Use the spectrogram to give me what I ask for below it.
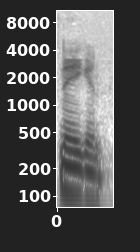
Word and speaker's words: Negan: It's Negan. Negan. What do you think it is? You could pronounce it differently to no, everyone else?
